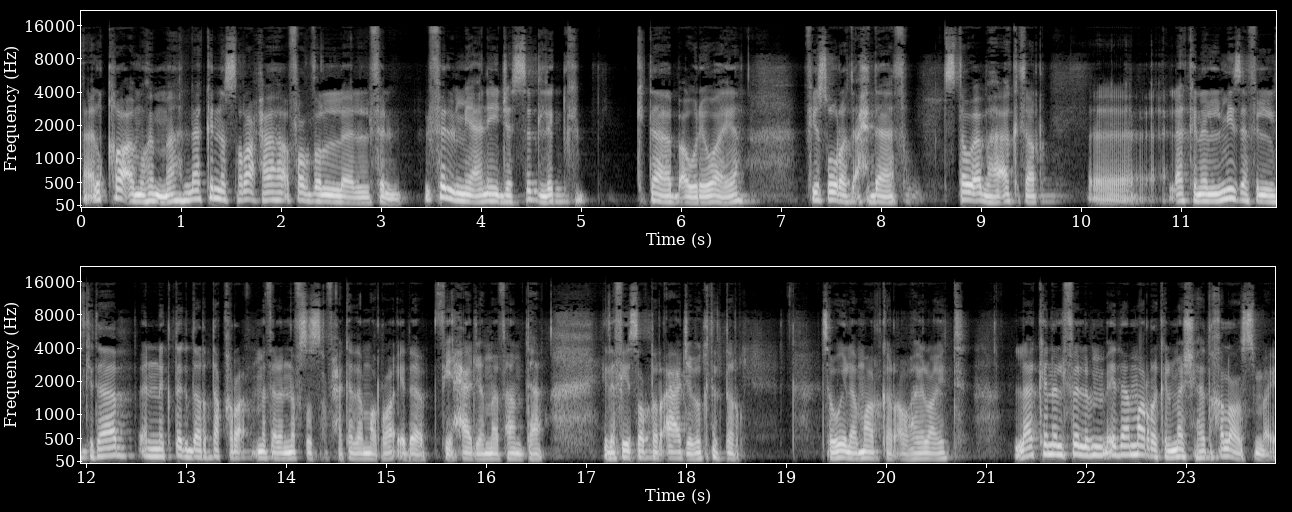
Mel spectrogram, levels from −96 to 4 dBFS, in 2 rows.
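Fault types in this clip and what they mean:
No technical faults can be heard in this speech recording, and the signal stays steady and intact throughout.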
